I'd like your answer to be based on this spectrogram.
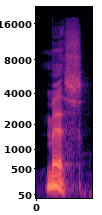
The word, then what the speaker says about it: Mads: Okay, so this is a conversation at a party hosted by Mads, and that name is spelled Mads, but as it's Danish, we don't pronounce the D for whatever reason, so it's Mads.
